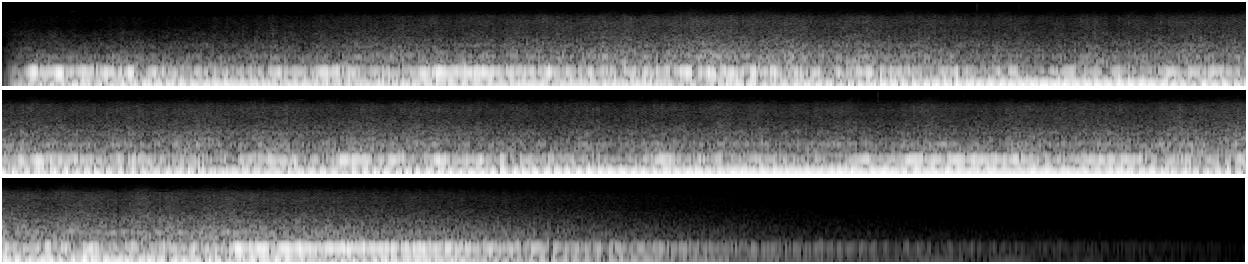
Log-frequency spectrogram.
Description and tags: nog paal_ soundscape (cavernous audio)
